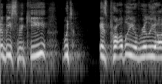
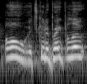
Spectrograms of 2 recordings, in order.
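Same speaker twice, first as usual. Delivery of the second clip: lightly put-on bear character voice; 2 semitones lower than usual. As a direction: play your inner bear, only slightly off your own voice. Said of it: "I don't know why I keep doing that voice".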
